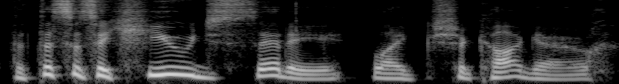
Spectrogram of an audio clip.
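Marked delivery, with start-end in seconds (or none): 0.1-1.7 amazed. Real, not acted. Laughing realization of big city.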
